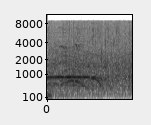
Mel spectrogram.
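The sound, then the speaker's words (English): A sermon audience claps in a steady, dense patter, fairly loud and without voices, while a thin high tone hums faintly over the first half. “Either clap or don't, all right?”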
